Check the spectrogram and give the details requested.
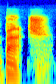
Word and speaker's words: bach: a bachelor as a batch and they pronounce it with a t but it's kind of it's a shortening of bachelor so it's a bachelor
